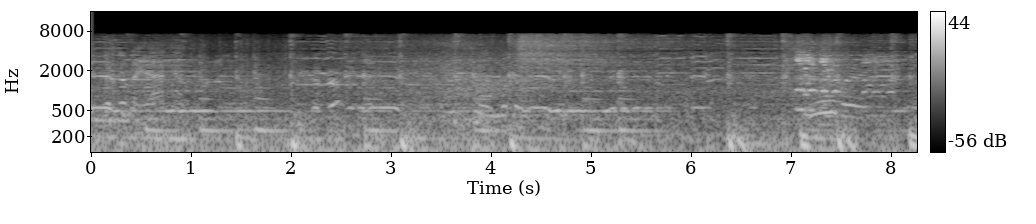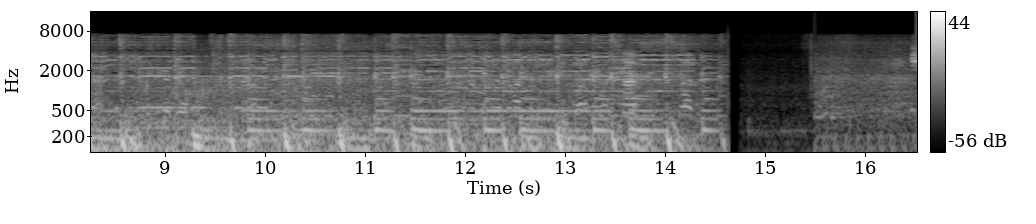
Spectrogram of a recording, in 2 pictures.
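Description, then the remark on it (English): Steady engine rumble and road noise fill the cabin of a small, fully packed minivan travelling by road from Kathmandu to Desi Sahar, with voices talking underneath throughout before the sound cuts off abruptly near the end. “On the roads. Kathmandu to Desi Sahar in a little van.”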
